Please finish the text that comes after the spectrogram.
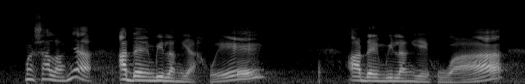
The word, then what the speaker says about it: Yahweh: Makanya kita kenal nama Tuhan itu kita bilang Yahweh. Itu bacanya. Tapi kalau tulisnya YHWH, Yod He Waw He.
